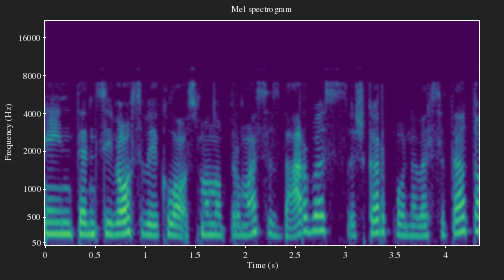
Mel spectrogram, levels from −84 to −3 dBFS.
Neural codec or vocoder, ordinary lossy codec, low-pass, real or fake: none; Opus, 24 kbps; 7.2 kHz; real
